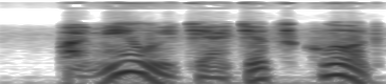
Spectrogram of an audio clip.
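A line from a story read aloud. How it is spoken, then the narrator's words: Exclaimed. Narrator (Russian): воскликнул Куактия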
